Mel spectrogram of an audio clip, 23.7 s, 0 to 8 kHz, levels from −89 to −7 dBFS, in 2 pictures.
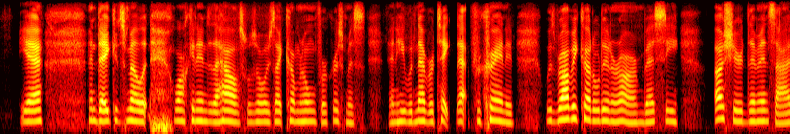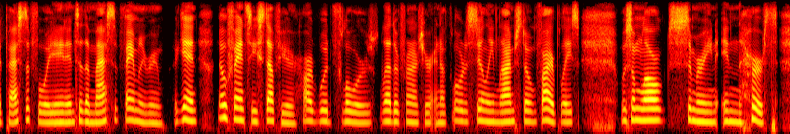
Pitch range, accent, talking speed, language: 180-210 Hz, American, 165 wpm, English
